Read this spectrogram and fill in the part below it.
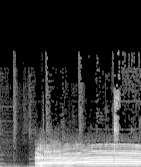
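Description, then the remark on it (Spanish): A person's voice imitates a deer's rutting bellow: one loud, sustained, droning call with a rising onset that holds steady for about a second and a half, with no other sounds. “Está en una berrea y lo muy hace bien, muy bien, ¿eh?”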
